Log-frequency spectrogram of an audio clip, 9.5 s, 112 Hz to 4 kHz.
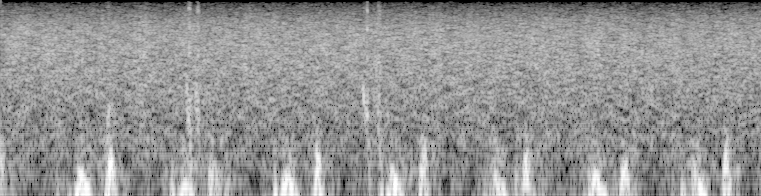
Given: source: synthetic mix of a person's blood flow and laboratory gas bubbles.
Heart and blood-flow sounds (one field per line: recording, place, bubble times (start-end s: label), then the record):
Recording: Doppler ultrasound of blood flow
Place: precordium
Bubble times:
2.31-2.52 s: bubbles
4.51-4.89 s: bubbles
From the record:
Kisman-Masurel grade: 122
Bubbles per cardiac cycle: 1 to 2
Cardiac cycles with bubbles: 10 to 50%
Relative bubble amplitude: moderate (0.250 to 0.450)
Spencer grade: 2 (many but less than half of the cardiac periods contain bubble signals, singularly or in groups)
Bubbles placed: anywhere in the cardiac cycle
